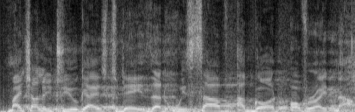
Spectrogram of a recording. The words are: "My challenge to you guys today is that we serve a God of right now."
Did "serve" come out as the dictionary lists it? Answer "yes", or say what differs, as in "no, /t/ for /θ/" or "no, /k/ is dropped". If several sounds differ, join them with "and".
yes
